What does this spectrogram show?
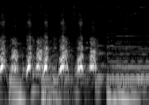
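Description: A dog barks about five or six times in quick, loud succession over a steady low musical tone that continues alone after the barking stops.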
